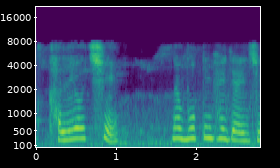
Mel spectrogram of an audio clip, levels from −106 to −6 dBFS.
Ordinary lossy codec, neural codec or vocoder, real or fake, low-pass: Opus, 24 kbps; codec, 16 kHz, 4 kbps, FunCodec, trained on LibriTTS, 50 frames a second; fake; 7.2 kHz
